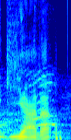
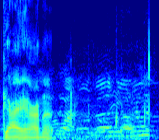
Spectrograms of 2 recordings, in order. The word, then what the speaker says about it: Guyana: uncle is named G so I might say Gana I might just pop in my head but in English gy is guy so it might be Guyana so if you hear both pronunciations it's the the French and English in my head battling with each other back and forth 11 minutes in or 12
